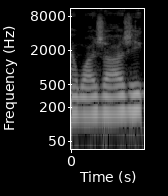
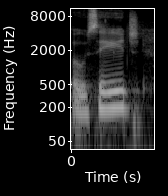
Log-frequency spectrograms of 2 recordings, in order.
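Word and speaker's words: Wazhazhe: focusing mainly in my Wajaji community. Everyone knows Wajaji is Osage. That comes from, French people writing it down and just pronouncing it that way from then on.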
